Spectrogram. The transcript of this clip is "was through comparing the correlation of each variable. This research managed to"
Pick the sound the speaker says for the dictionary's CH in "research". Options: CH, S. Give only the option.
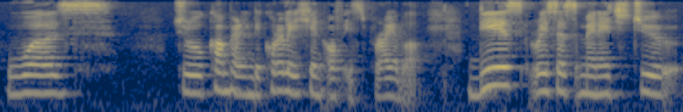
S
